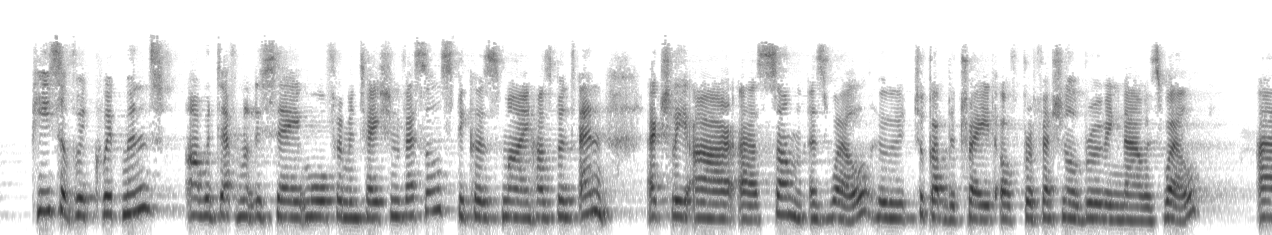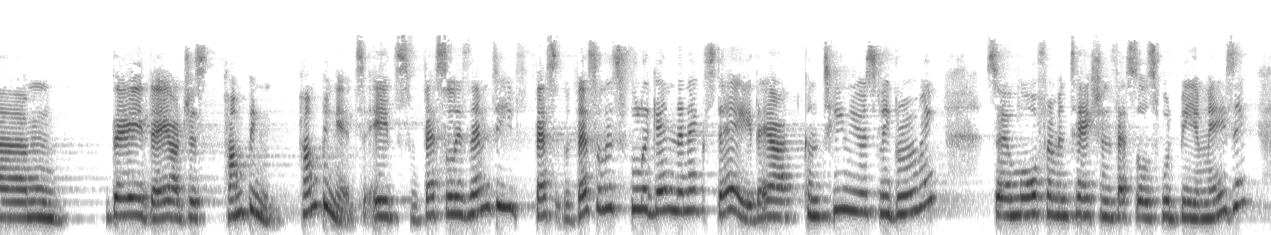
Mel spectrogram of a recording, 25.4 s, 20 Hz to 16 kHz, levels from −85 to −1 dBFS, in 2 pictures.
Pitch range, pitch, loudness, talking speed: 210-270 Hz, 230 Hz, -27 LUFS, 145 wpm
